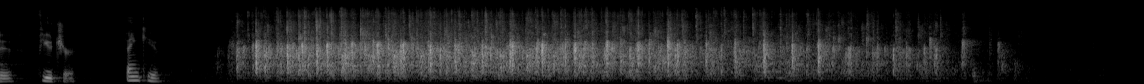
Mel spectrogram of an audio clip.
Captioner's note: applause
